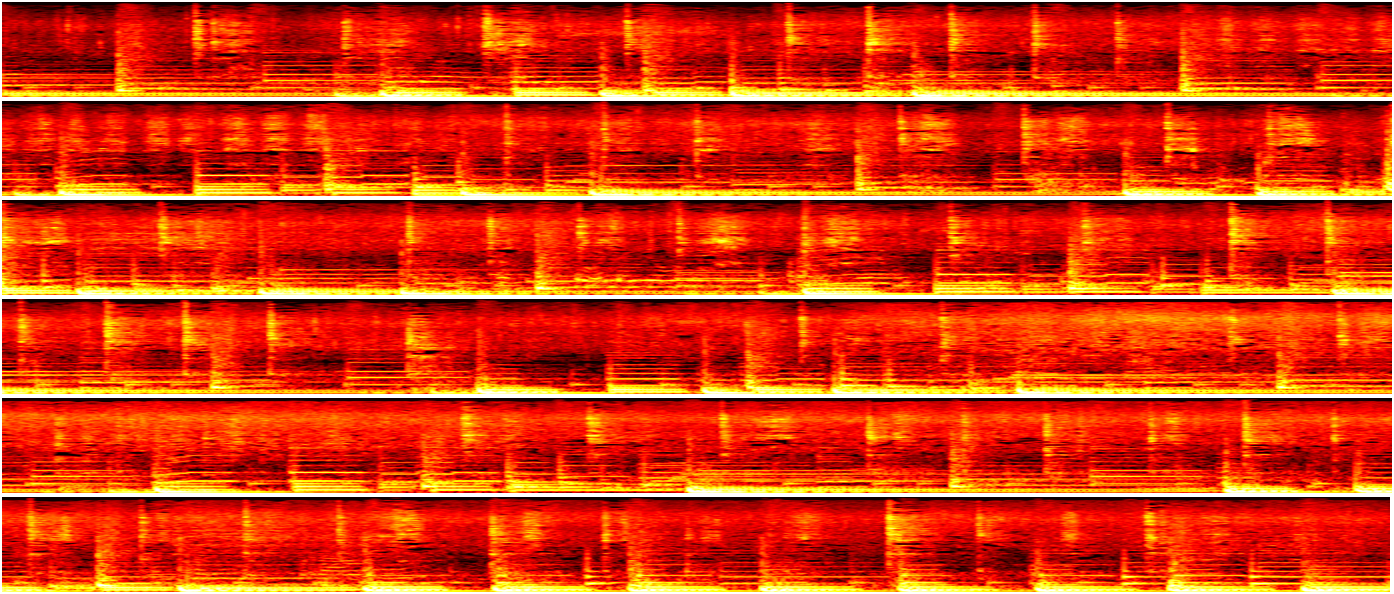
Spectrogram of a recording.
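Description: Egg frying in a wok while a metal spatula scrapes and taps against the pan, with a sizzle underneath. Background music with a bass line runs along with it.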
